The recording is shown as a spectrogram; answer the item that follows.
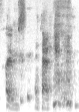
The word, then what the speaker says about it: herbs: do we say it is it like a silent h over there is that is that how yeah what do you say you say herb herbs all right i learned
